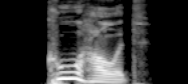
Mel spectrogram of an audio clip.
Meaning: cowhide
- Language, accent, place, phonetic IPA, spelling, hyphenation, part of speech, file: German, Germany, Berlin, [ˈkuːˌhaʊ̯t], Kuhhaut, Kuh‧haut, noun, De-Kuhhaut.ogg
